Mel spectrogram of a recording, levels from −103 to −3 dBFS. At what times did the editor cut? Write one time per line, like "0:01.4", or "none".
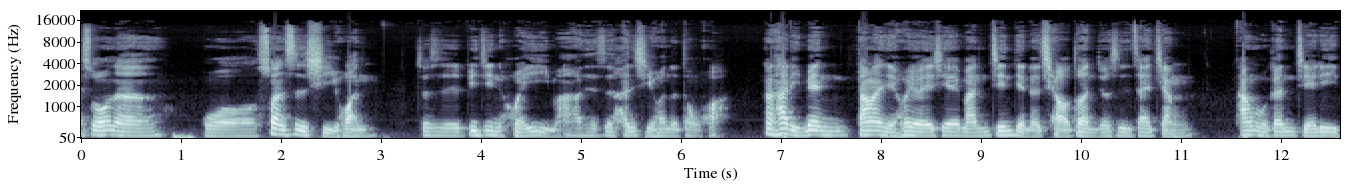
none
